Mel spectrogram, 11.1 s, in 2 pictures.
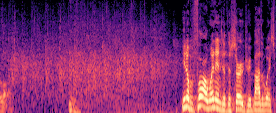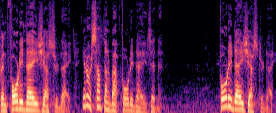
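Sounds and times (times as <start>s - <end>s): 
audience applause: 0.0s - 4.7s
speech: 1.4s - 1.7s, 3.6s - 8.8s, 9.9s - 11.0s.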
